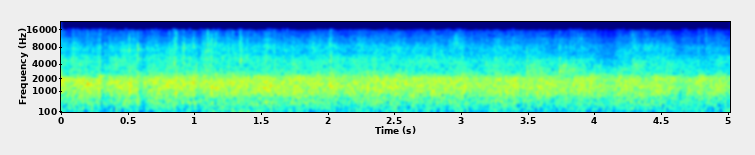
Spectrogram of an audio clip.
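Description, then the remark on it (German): Sustained audience applause at the GPN for Wandox's performance fills the whole stretch, a dense, steady wash of many hands clapping at an even loudness with no voices standing out. “Also erstmal Applaus für Wandox für diese tolle Performance.”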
